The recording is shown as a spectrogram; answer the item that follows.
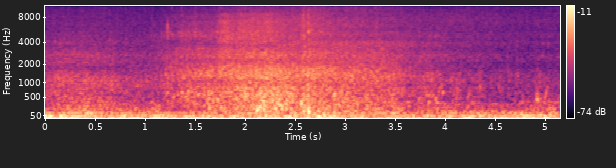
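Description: Ocean waves break against a beach in a soft, continuous wash of surf that swells and recedes. The sound is faint and steady, with no voices.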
